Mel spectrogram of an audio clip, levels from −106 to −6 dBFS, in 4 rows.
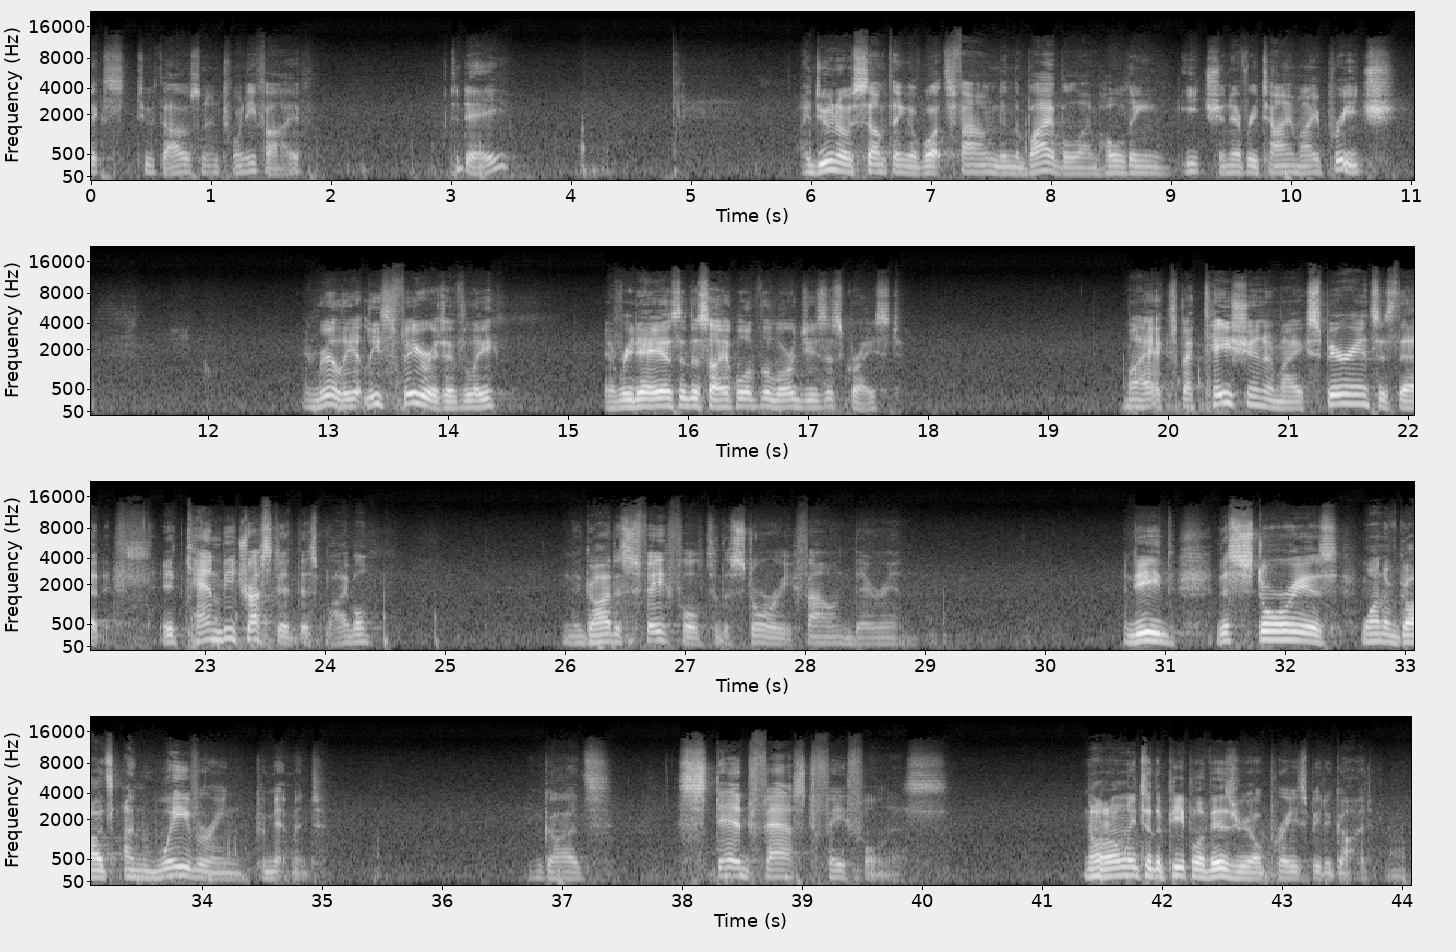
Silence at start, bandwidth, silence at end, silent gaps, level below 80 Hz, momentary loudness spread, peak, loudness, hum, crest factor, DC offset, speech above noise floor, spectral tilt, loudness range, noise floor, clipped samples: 0 s; 13.5 kHz; 0.05 s; none; -58 dBFS; 19 LU; 0 dBFS; -22 LUFS; none; 24 dB; under 0.1%; 34 dB; -3.5 dB/octave; 13 LU; -57 dBFS; under 0.1%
